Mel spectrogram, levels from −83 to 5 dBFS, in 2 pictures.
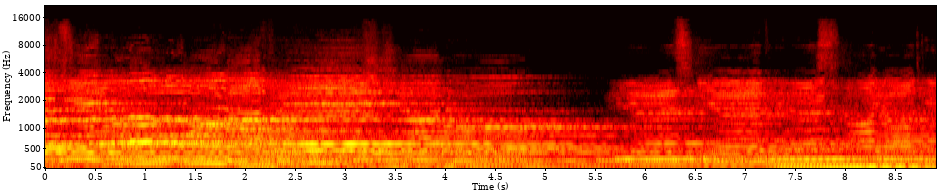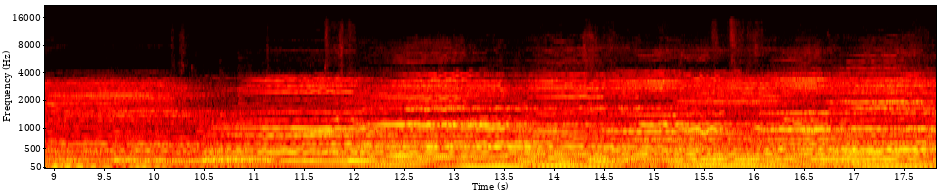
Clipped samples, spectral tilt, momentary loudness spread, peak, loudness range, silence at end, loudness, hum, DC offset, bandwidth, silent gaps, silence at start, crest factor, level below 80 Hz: under 0.1%; -7 dB/octave; 8 LU; -8 dBFS; 6 LU; 0 s; -25 LUFS; none; under 0.1%; 14.5 kHz; none; 0 s; 16 dB; -34 dBFS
